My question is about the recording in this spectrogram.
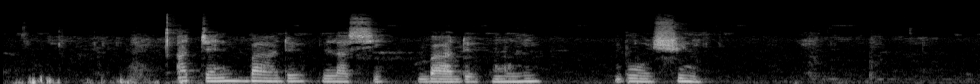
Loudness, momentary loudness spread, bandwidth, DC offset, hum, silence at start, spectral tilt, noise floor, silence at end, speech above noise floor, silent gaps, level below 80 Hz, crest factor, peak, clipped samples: -23 LUFS; 16 LU; 11 kHz; under 0.1%; none; 0.15 s; -5.5 dB/octave; -56 dBFS; 1 s; 34 dB; none; -42 dBFS; 24 dB; 0 dBFS; under 0.1%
